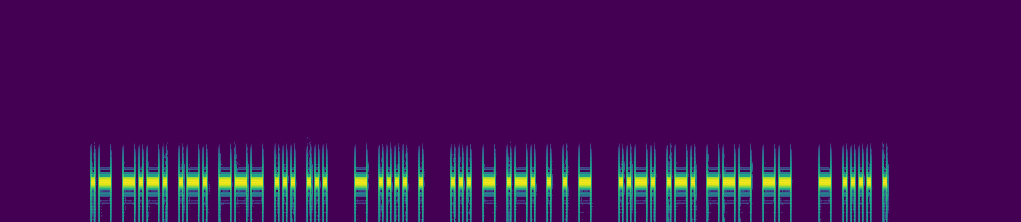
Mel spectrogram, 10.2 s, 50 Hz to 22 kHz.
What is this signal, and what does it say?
Morse code, heard as a keyed tone, about 29 wpm, 700 Hz. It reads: ACROSS THE STREET FROM THE
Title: Sets of 5 Words Encore 30wpm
